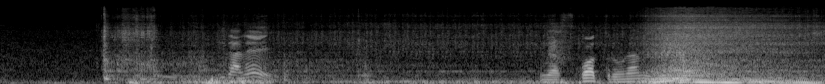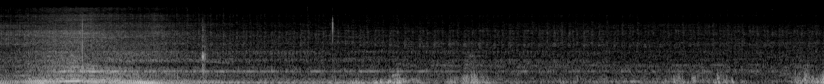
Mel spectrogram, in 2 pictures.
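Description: A four-cylinder petrol Dacia 1300 engine idles.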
